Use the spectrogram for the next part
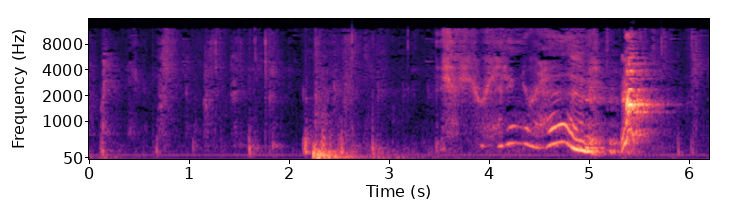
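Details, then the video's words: Pembroke Welsh Corgi puppies indoors: after a soft thump, a wavering, tonal whine slides up and down in pitch for about two seconds, ending in a brief higher yelp, with human voices faintly in the background. "Awesome Corgi Pups"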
